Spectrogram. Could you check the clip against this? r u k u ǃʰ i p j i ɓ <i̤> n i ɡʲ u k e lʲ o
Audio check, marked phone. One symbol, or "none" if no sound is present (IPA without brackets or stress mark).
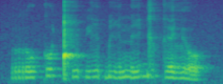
i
